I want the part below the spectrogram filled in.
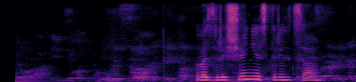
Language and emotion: Russian, neutral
